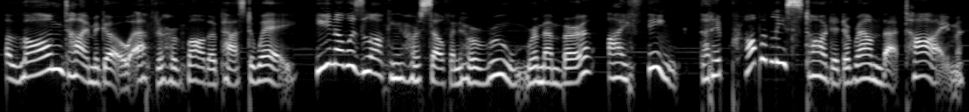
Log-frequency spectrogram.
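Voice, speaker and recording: A woman's voice: mid-range voice, sing-song, measured pace, hardly any pauses, a little mellow, faint music behind. A woman playing a caring, observant working mother in an anime-style romantic comedy dub. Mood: gentle, knowing.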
